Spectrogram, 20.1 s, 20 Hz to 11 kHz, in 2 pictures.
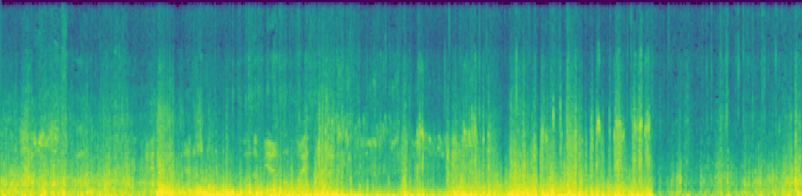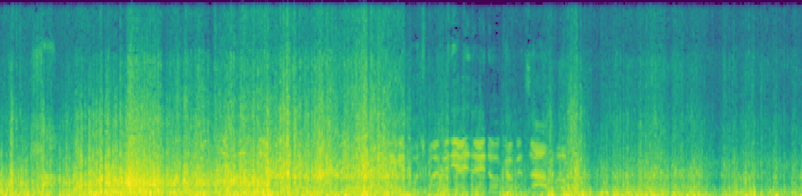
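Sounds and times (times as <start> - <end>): gusty wind: 0.0 - 20.0
wind buffeting microphone: 0.0 - 20.0.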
